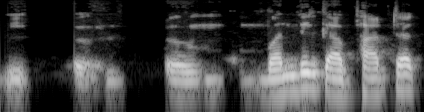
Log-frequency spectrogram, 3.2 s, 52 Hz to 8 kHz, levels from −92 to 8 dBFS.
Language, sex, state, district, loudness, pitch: Hindi, male, Bihar, Samastipur, -17 LUFS, 140 Hz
